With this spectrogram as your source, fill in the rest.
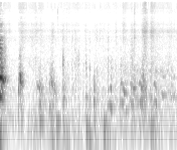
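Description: Chickens and a rooster clucking at close range on a small farm with Jersey Giant birds, with a sharp call at the start and then a run of soft, irregular clucks.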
